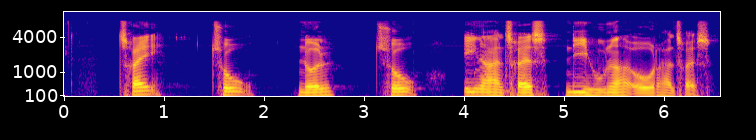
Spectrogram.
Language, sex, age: Danish, male, 21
